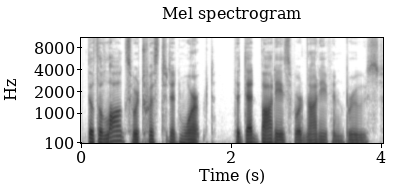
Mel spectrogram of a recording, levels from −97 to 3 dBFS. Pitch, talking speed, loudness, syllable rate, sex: 100 Hz, 210 wpm, -22 LUFS, 5.9 syllables/s, male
